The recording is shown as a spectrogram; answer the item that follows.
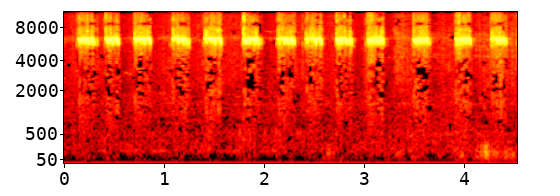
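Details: A cricket at midnight producing piercing, buzzy chirp pulses roughly three per second, slightly uneven in spacing, over a faint low murmur in the background.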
